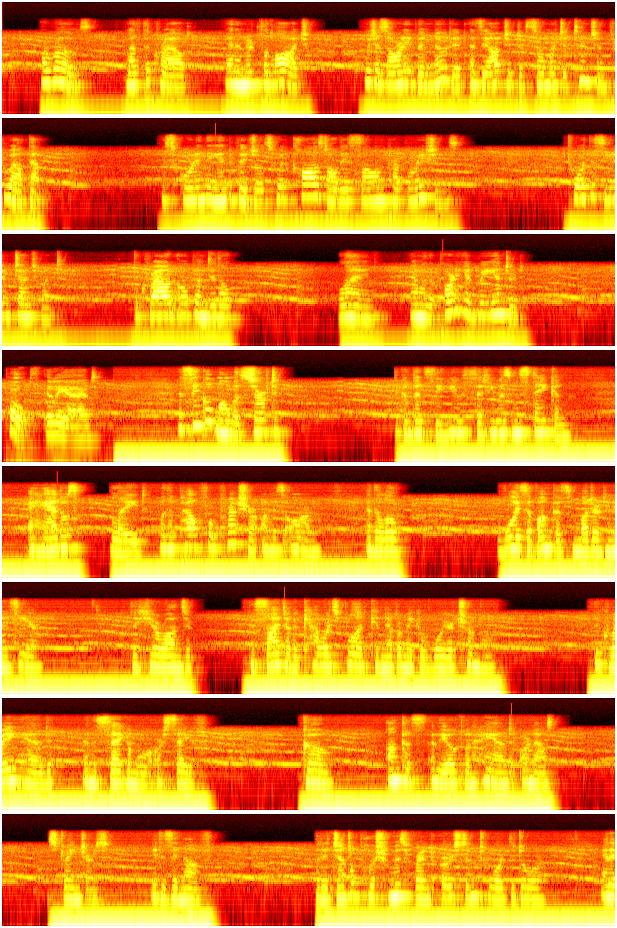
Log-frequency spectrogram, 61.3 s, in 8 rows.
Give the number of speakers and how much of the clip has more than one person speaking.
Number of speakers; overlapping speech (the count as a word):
one, no overlap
